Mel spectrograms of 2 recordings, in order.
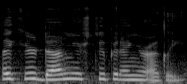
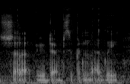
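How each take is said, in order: First: Said in the usual way. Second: Hushed, breathless retold put-down; whispered insult. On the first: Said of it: "I don't even know what I was talking about". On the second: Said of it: "so I said".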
